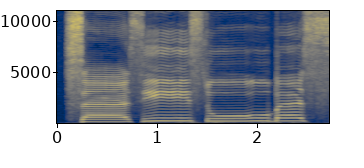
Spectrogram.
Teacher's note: Huruf sin tuh, dia punya sifat hams tapi dia mengalir nafas, Bang. Sasi subas itu dia mengalir nafas.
